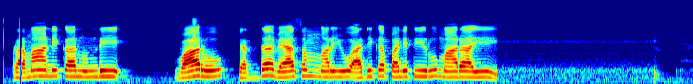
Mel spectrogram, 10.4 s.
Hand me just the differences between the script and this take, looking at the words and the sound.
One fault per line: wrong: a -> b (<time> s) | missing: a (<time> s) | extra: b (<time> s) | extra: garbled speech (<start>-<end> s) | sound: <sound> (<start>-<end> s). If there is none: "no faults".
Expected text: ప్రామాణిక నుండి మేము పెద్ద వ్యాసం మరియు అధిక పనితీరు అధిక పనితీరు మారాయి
wrong: మేము -> వారు (2.6 s)
missing: అధిక పనితీరు (6.5 s)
